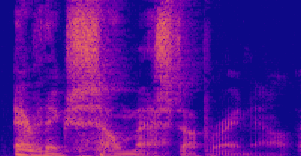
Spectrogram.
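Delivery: low, quiet gloom; hushed, hopeless impression of a partner; mock despondent. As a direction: imitate a defeated doomscroller, voice sunk low. Imitates despondent doomscrolling partner.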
